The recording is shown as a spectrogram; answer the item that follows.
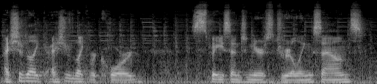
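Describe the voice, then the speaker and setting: A woman's voice: a bass voice, normal speed, over music. A young adult woman streaming a game, chatting casually with a friend, teasing and laughing often. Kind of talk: casual gaming stream chat.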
